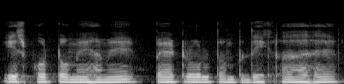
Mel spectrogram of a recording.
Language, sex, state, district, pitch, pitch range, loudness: Hindi, male, Haryana, Charkhi Dadri, 115 Hz, 115-120 Hz, -16 LUFS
